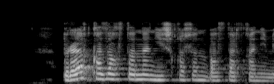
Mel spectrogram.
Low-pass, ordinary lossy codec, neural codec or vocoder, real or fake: none; none; none; real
